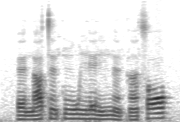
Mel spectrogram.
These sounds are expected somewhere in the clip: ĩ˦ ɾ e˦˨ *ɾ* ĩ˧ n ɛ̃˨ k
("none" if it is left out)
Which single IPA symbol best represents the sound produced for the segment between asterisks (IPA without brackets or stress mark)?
ɾ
